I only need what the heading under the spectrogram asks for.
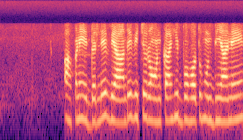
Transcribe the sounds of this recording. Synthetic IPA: aːpɳeːɪd̪əɾleːʋjaːd̪eːʋɪt͡ʃɾɔːɳkãːɦiːbɔːt̪ɦʊnd̪ijãːneː

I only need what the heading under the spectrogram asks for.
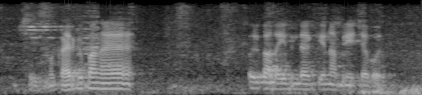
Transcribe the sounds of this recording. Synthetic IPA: ɕɐɾikːumbɐkːaːjiɾikːɨipːoɐŋːɐne | o̞ɾukɐd̪ɐjip̪indeaːkːienːɐbʱinɐjit͡ɕːaːpo̰ːle

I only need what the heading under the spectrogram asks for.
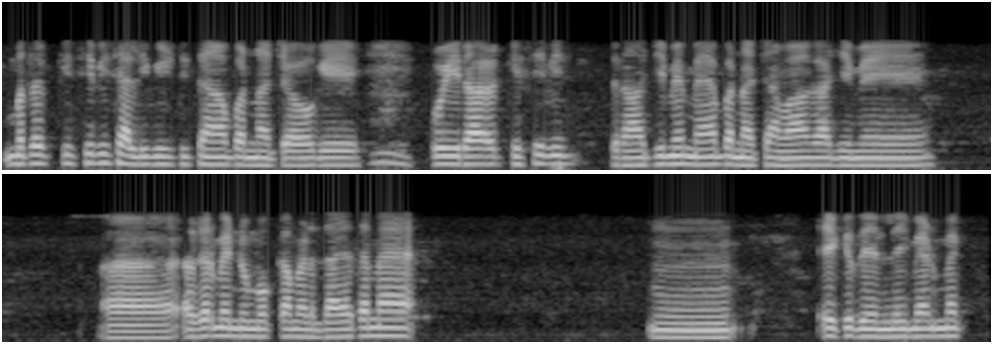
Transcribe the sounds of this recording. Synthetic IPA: mət̪ləb̚kɪsiːbiːsɛːlibɾɪʈiːt̪ãːbənːaːt͡ʃaːɦoːɡeːkoːiːɾakɪseːbiːt̪əɾãːd͡ʒɪmẽːmɛ̃ːbənːaːt͡ʃaːʋãːɡaːd͡ʒɪʋẽː | əɡəɾmɛːnũːmɔːkaːmɪld̪aːeːt̪ãːmɛ̃ː | ɪkd̪ɪnləiːmɛ̃ːmɛ̃ː

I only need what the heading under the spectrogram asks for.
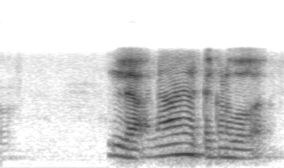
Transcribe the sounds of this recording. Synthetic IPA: ilːɐɲaːnɐʈːɐk̬ːɐɳupoːɣa̰

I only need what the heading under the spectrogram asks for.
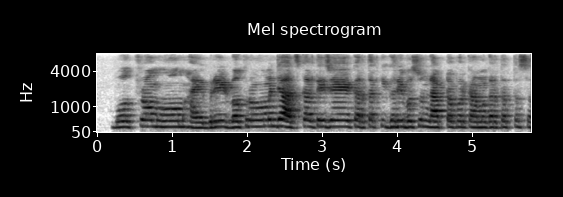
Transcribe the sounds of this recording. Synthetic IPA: bəkfɾɔmɦomɦajbɾiɖ̚bəkfɾɔmɦõm̤ːənd͡ʒead͡ʒkəlt̪ed͡ʒekəɾt̪ət̪̚kiɡʱəɾibəsunlap̚ʈɔpːəɾkamkəɾt̪ət̪ːɔsə

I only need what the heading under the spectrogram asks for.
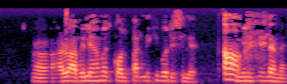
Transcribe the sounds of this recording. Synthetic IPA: ɔ̃aɹuabilɛxɔmɔjɔt̚kɔlpatlikʰibɔdisilɛ | ɔmiliisilɛnaj

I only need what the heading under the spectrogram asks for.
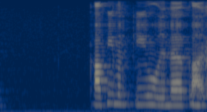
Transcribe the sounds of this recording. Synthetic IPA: kaːfimɐlkijũɦoːd͡ʒə̃nd̪aːɦɛpãː

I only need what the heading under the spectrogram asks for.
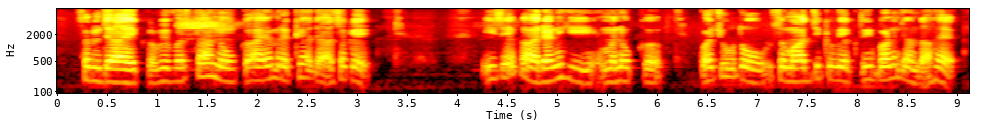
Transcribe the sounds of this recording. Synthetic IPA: səmd͡ʒaːjəkʋjəʋəst̪ʰaːnũːkaːjəmɾəkʰːjaːd͡ʒa̰ːsəkeː | ɪsḛːkaːɾəɳɦiːmənʊkʰ | pəʃuːt̪õːsəmaːd͡ʒɪkʋjəkt̪iːbəɳd͡ʒãːnd̪a̰ːɦɛː

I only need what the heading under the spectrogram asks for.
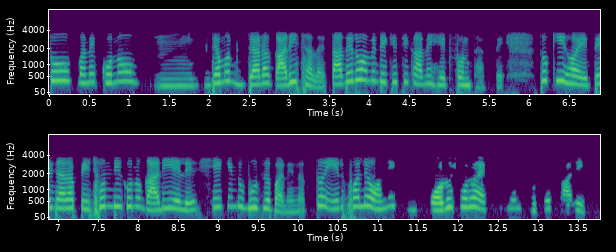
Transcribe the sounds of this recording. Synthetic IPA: t̪omanekono | d͡ʑɛmond͡ʑaɾaɡaɽit͡ɕalaet̪ad̪eɾoamid̪ekʰet͡ɕʰikaneɦeɖfont̪ʰa̰k̚t̪et̪okiɦɔeet̪ed͡ʑaɾapet͡ɕʰond̪iekonoɡaɽieleʃekint̪ubud͡ʑʱt̪epaɾenat̪oeɾfɔleɔnek̚bɔɾoʃɔɾoɛksiɖenʈɦot̪epaɾe

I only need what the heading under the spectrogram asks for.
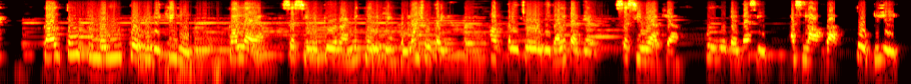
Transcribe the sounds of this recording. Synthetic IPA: kəlt̪õːt̪umɛ̃ːnũːt̪oːɖiːd̪eːkʰeːɡiːɡəlːaːjaːsəsiːnẽːʈoːɾãːnɪkẽːnɪkjãːkəlːãːʃoːt̪ɾɪjãːaːpɳiːt͡ʃoːɽd̪iːɡəlkəɾd̪ɪjãːsəsiːnẽːaːkʰjaː | ʊnnũːkɛ̃ːnd̪aːsiːəslaːpd̪aː | t̪oːɖiːeː

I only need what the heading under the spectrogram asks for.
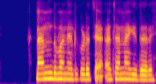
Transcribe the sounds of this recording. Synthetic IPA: nɐnd̪umɐnejɐlukuːɽɐt͡ʃt͡ʃɛnːaːɡid̪ːaːɾe

